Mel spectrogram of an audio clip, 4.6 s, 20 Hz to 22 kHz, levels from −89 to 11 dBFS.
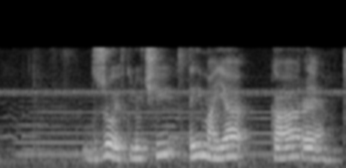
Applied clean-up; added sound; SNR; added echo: none; Cricket / Buzz + Wind instrument, woodwind instrument; 19 dB; none.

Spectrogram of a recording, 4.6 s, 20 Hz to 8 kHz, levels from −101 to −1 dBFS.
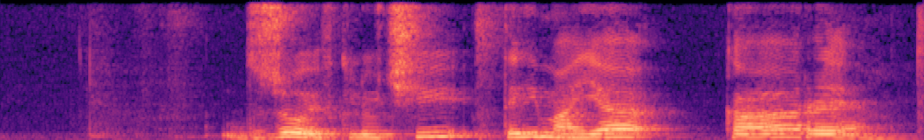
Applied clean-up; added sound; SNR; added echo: none; none; none; none.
